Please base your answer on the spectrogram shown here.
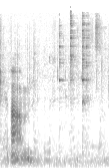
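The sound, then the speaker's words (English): A kitchen drawer beside the stove eased open slightly, with a clear clink and rattle of cutlery and dishes inside, then a few faint clicks. “I retrieve the tea and I open the drawer under, like, the drawer next to the stove ever so slightly”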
